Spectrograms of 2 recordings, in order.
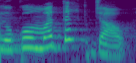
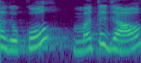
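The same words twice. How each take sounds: First: "रुको मत" joined, a break, then "जाओ"; pause after मत. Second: "रुको", clear break, then "मत जाओ" joined; pause after रुको. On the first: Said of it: "और दूसरा क्या है". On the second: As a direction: stop firmly on रुको before a joined मत जाओ. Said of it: "पहला क्या था". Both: Shown as a demonstration.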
